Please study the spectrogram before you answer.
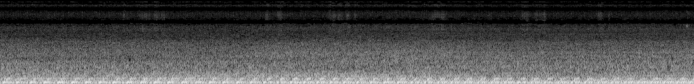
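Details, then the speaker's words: Maverick after flipping the idle air control valve back to its original orientation, which cured the high idle: steady even idle with smooth regular pulse, no hunting; normal idle. "And as you saw in the video, the idle came down and it was running good."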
